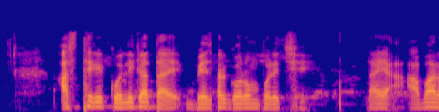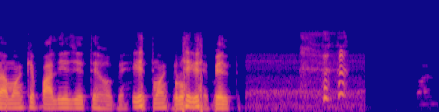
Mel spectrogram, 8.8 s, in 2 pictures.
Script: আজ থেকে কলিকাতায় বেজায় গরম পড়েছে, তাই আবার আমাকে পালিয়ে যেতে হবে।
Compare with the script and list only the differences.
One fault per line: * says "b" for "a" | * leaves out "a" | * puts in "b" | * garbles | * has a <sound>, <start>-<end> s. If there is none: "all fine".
* has a dropout, 2.1-2.2 s
* garbles
* has a laugh, 7.4-7.9 s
